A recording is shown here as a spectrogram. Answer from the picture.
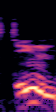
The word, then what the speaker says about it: Dune: It's Dune, bro.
